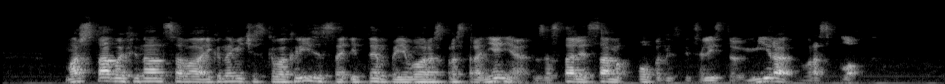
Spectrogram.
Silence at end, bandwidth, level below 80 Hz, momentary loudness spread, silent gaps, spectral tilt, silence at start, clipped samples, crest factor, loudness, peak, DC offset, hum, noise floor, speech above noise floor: 0.6 s; 7.6 kHz; -46 dBFS; 11 LU; none; -6.5 dB/octave; 0.65 s; under 0.1%; 20 dB; -22 LUFS; -2 dBFS; under 0.1%; none; -52 dBFS; 31 dB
